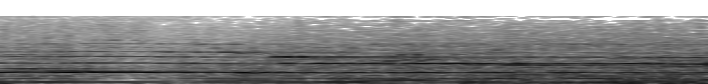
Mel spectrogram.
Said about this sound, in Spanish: Seguido de este llanto, a lo lejos se escucha aquel horrible y escalofriante, quejoso grito lastimero, el llanto de la llorona.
